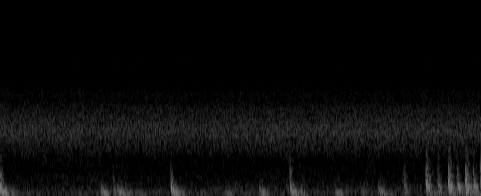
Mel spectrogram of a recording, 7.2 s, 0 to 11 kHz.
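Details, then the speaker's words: 2022+ Honda Civic steering, engine off: soft low thumps every second or so, then a quick cluster of clicks as the wheel is turned; sticky, clicky tapping column also felt when driving, linked to worm gear assembly recall issue. "there's a clickiness to it and you go this there's a tapping and that actually happens when I'm driving"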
